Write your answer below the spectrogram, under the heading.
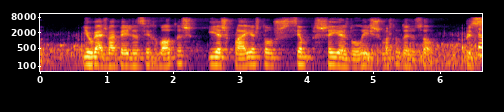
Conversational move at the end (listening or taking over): taking over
